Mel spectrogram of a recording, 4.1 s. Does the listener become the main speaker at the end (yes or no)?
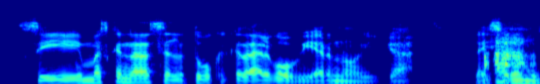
yes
